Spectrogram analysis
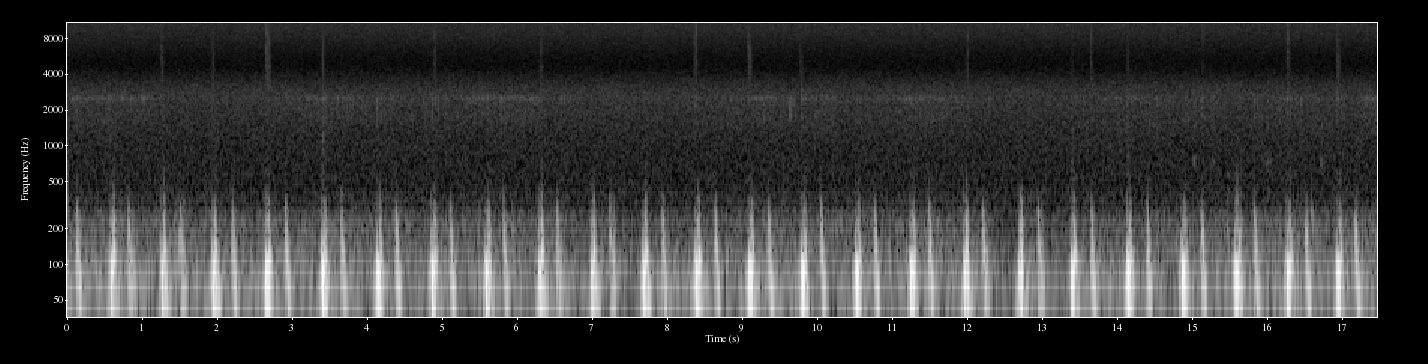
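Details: Resting heartbeat recorded at Erb's point while sitting at a desk: low thumps about 80 a minute, uneven spacing and occasional pauses; irregular rhythm with skipped beats.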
